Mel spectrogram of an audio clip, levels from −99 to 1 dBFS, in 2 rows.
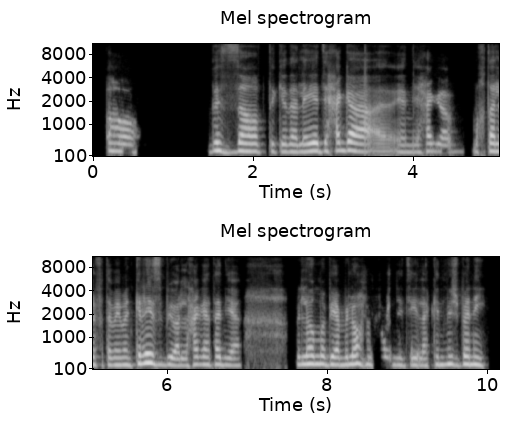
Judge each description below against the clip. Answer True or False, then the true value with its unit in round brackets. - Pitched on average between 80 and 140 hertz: False (215 Hz)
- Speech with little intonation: True (1.5 semitones)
